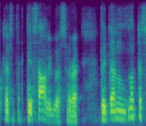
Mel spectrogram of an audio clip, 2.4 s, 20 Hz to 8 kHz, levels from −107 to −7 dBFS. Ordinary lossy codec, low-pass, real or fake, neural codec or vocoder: Opus, 24 kbps; 7.2 kHz; fake; codec, 24 kHz, 1 kbps, SNAC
